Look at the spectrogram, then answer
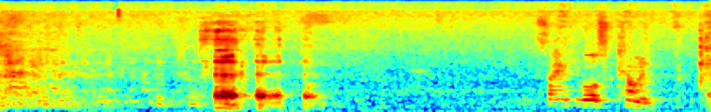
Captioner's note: audience laughs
